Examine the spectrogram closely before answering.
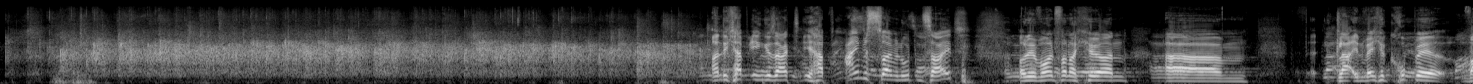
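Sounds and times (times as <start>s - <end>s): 
audience applause: 0.0s - 7.6s
speech: 7.1s - 12.5s, 13.2s - 14.7s.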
